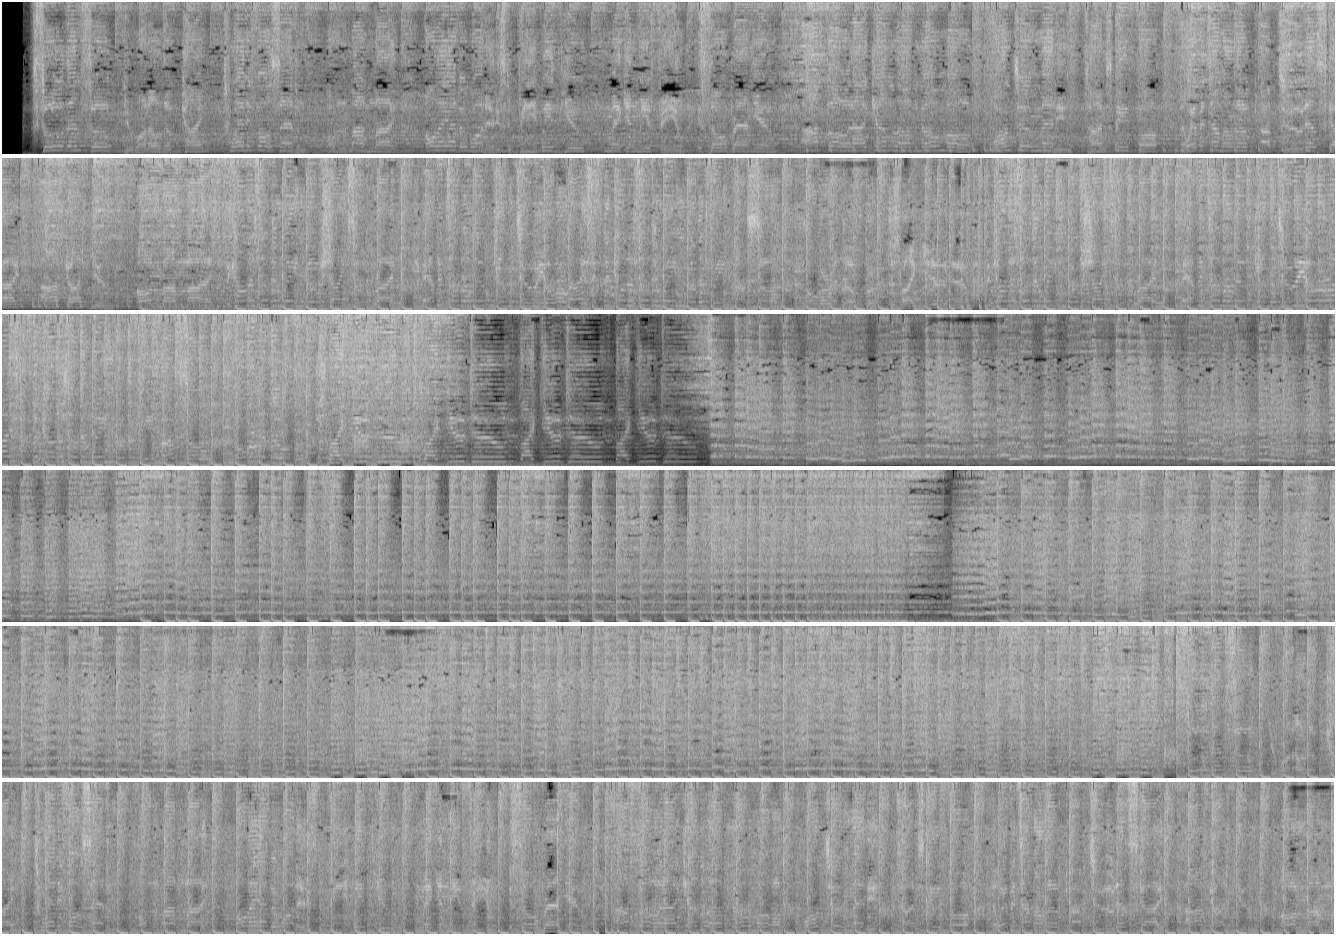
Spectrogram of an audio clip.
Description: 栏目： 现场串烧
